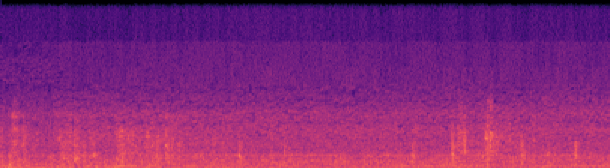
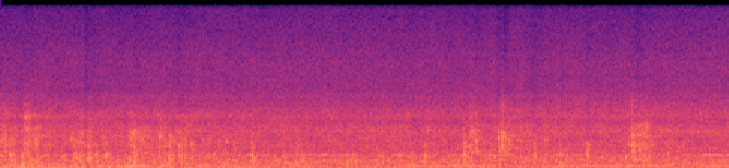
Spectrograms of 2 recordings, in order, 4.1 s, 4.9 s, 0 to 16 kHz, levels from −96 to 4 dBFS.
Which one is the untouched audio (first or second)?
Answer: first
